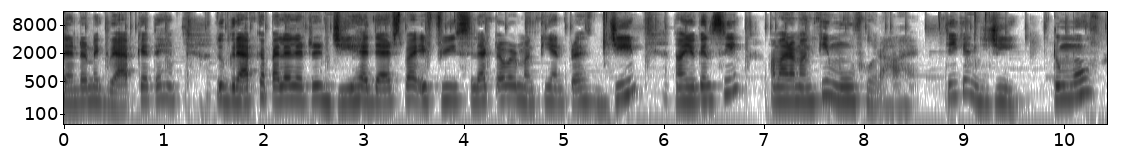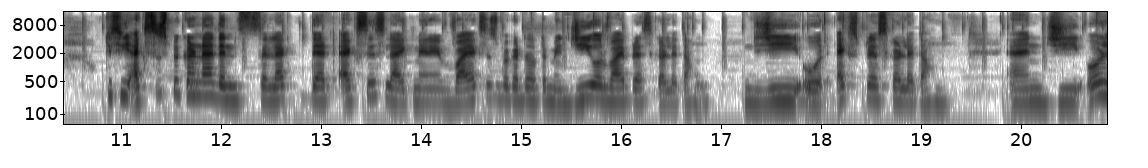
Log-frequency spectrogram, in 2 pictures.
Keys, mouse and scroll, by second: 0.1 middle click, 1.6 middle click, 2.7 middle click, 3.9 click, 5.4 g, 8.2 middle click, 8.5 click, 9.2 g, 15.5 g.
